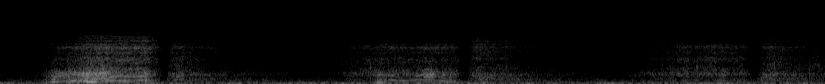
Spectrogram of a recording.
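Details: Snoring during sleep recorded with the SnoreLab snore-tracking app: low rumbling snores with breath cycles about three seconds apart and one louder snort at the start.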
